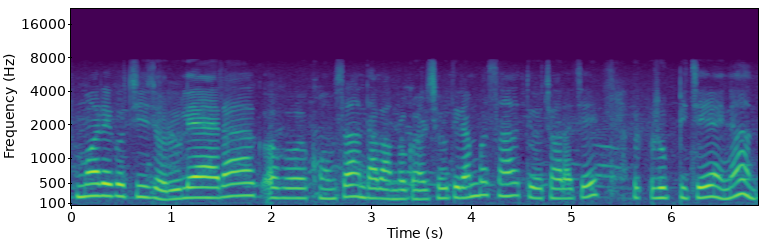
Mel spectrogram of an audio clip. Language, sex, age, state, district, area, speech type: Nepali, female, 30-45, West Bengal, Alipurduar, urban, spontaneous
